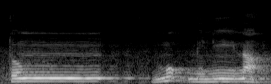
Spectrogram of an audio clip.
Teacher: یہاں پہ تا ہے اور اس کے بعد تشدید ہے تو یہاں پہ اس تا کو اس میم سے ملائیں گے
